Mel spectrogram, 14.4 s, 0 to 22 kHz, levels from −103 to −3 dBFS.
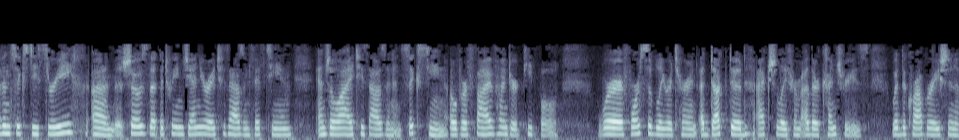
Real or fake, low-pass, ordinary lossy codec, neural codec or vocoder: fake; 7.2 kHz; MP3, 24 kbps; codec, 24 kHz, 0.9 kbps, WavTokenizer, small release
